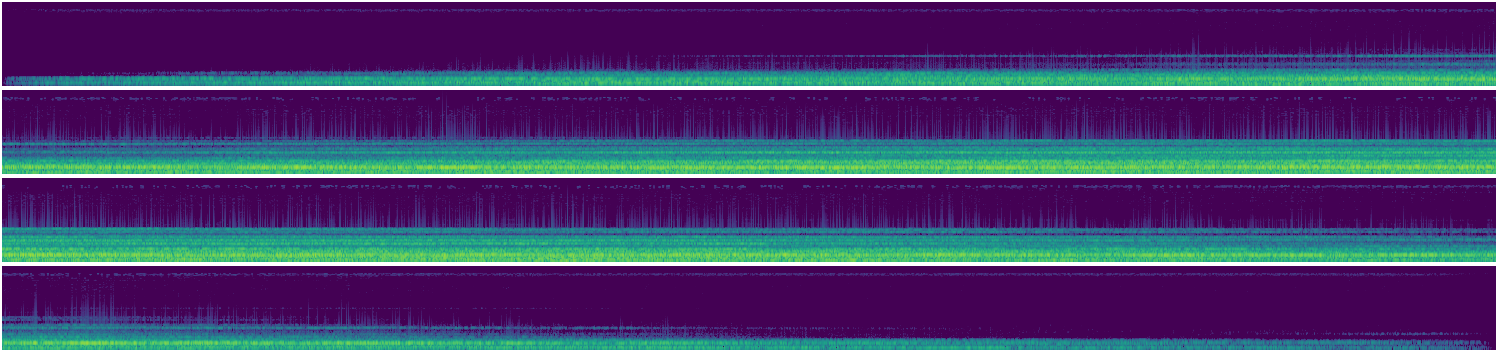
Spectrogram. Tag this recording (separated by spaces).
crescendo dark drone expanse icy large long mechanical pause scary sci-fi ship space time whoosh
